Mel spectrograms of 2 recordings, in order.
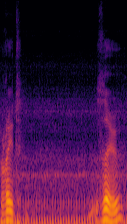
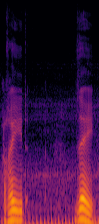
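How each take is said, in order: First: The second word sounds like English 'zoo'. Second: The second word does not sound like 'zoo'. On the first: This is how the speaker wrongly thought it was said. The speaker calls it wrong. "one of the locations I thought was called Rhyd Zoo" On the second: This is how the place is actually said. The speaker calls it right. "it's actually called Rhyd Ddu"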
